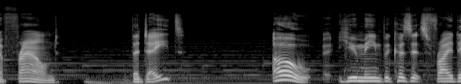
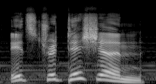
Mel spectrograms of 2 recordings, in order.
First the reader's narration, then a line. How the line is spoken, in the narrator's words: shouted a young woman from down the table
